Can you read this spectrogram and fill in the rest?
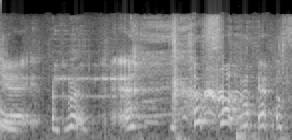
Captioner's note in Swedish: alarmet ringer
